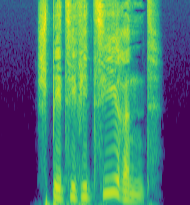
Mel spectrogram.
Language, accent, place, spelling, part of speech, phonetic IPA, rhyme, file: German, Germany, Berlin, spezifizierend, verb, [ʃpet͡sifiˈt͡siːʁənt], -iːʁənt, De-spezifizierend.ogg
- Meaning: present participle of spezifizieren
